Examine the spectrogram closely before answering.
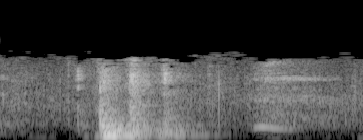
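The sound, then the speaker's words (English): A door is swung shut and locked in a hurry, making one solid thud followed by a faint, short rattle. “Close the door quickly and lock it, will you?”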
